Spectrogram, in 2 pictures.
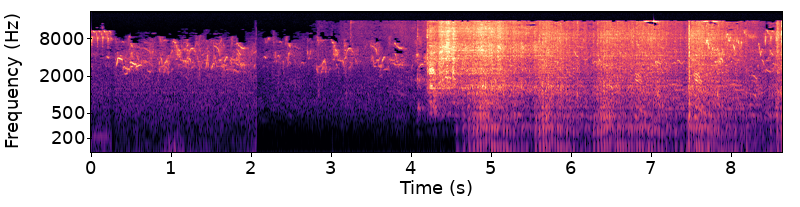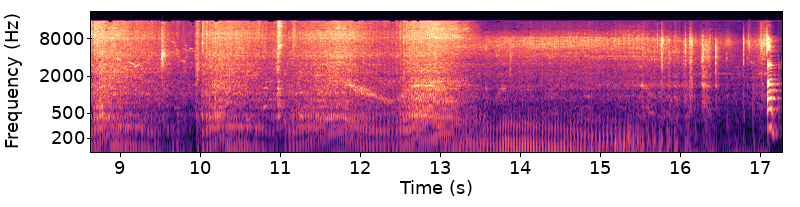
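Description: A new scooter that has run out of fuel sputters and labours with an uneven, pulsing engine drone that cuts in and out. Voices talk over it and birds chirp faintly.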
